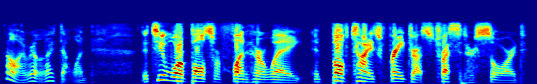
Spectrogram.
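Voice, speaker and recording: A man reading fantasy fiction aloud as an expressive amateur storyteller, now and then stumbling over a word. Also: medium pitch, normal speed, no echo, highs cut off. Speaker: story narrator.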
